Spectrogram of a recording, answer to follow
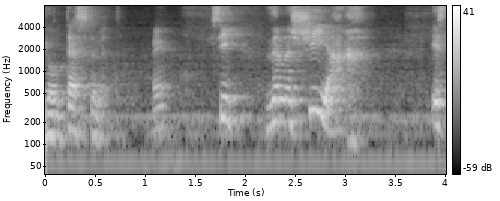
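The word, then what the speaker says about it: משיח: The Mashiach, and that's how they say it, with a ch, okay?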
